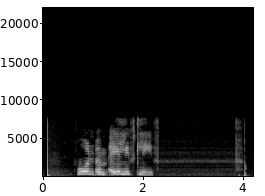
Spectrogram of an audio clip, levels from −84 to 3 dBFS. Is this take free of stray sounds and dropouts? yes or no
yes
